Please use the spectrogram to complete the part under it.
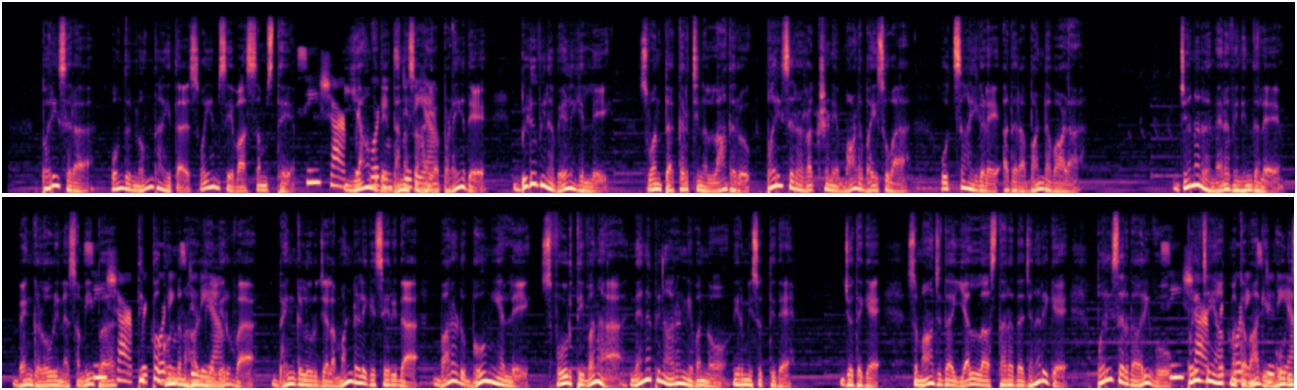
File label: Kannada Male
